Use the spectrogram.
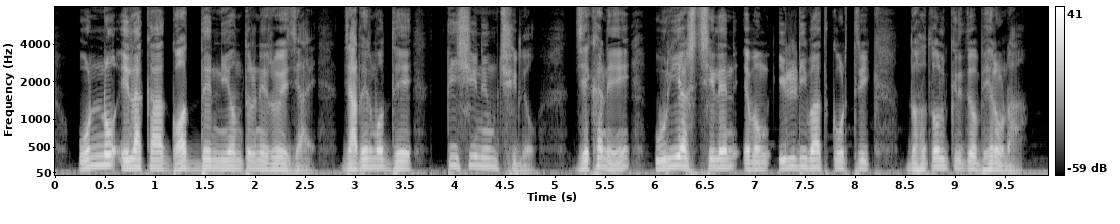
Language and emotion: Bengali, neutral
